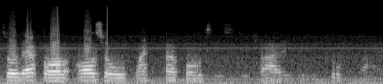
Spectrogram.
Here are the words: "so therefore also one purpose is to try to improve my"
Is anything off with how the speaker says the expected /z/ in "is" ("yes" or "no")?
yes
